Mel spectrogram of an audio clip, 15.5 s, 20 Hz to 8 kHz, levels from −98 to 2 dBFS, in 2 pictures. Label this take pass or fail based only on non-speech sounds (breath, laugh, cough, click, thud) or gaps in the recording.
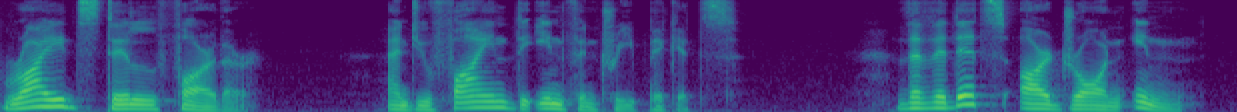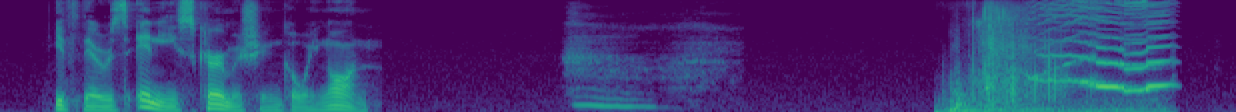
fail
